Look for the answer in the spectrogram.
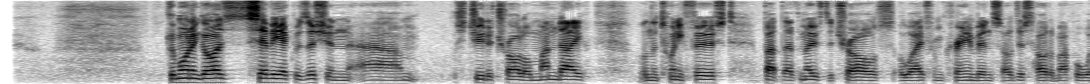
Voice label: voice note; Savvy Acquisition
